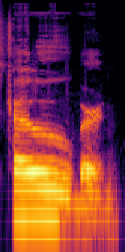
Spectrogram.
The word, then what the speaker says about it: Cockburn: set to correct you it's Coburn there's a Scottish Clan the Coburn climate and somehow they got people to stop pronouncing that CK don't ask me why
